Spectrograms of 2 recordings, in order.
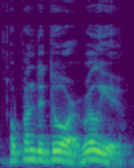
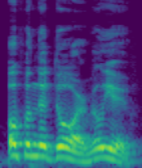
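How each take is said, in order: First: Said in the usual way. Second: Louder, firm order with the tag tacked on; firm command. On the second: Shown as a demonstration. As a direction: bark "Open the door" like a command.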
